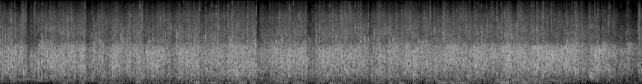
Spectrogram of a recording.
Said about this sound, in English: Yeah, you should clap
